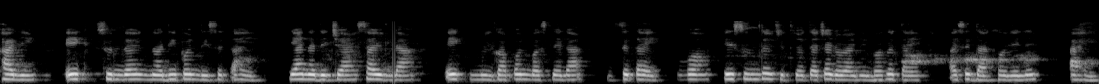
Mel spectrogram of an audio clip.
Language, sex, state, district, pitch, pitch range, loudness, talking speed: Marathi, female, Maharashtra, Dhule, 220 Hz, 215-235 Hz, -20 LUFS, 145 wpm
